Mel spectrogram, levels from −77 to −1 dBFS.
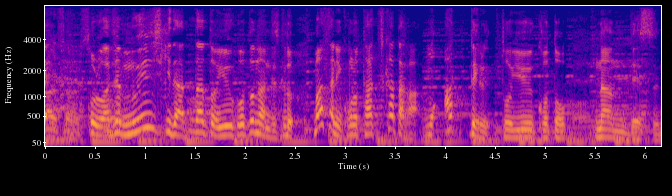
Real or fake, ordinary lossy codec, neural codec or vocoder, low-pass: real; none; none; none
